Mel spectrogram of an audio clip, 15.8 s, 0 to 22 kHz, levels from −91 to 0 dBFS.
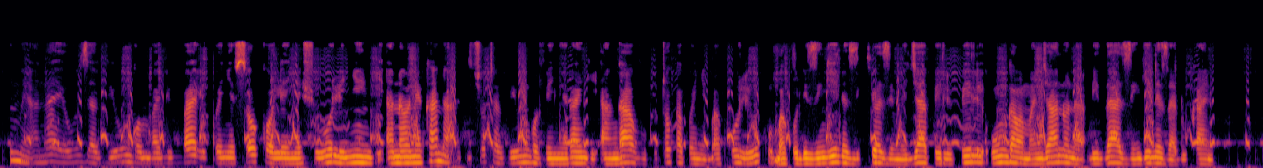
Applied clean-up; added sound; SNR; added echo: none; Bark; 13 dB; none.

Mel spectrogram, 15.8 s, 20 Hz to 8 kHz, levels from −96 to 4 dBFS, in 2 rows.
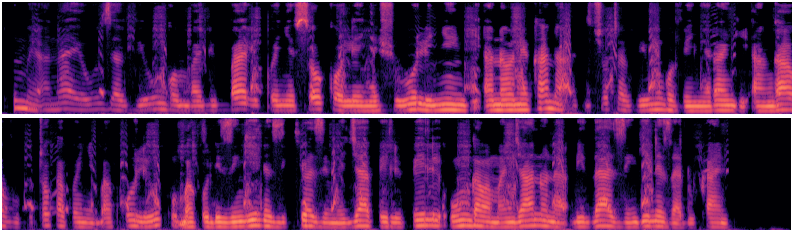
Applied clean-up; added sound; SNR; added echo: neural mask model Resemble Enhance denoiser.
